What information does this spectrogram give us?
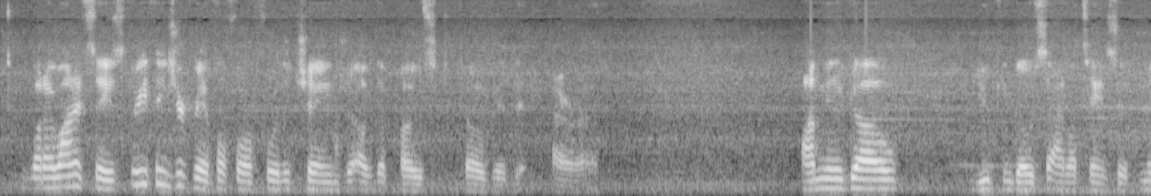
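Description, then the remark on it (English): A lawnmower mowing a lawn outdoors drones steadily and faintly in the background, a low continuous hum beneath people talking, most noticeable during a brief pause in the speech. “Oh, there's a lawnmower just coming up over here.”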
